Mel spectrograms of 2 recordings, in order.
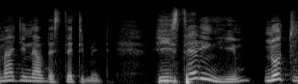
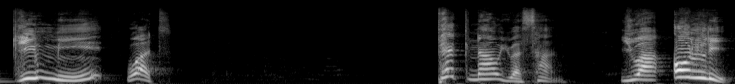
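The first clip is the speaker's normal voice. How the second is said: sarcastic God; 7 semitones higher, 10 dB louder, slower than usual. Acted. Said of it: "he was very sarcastic".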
